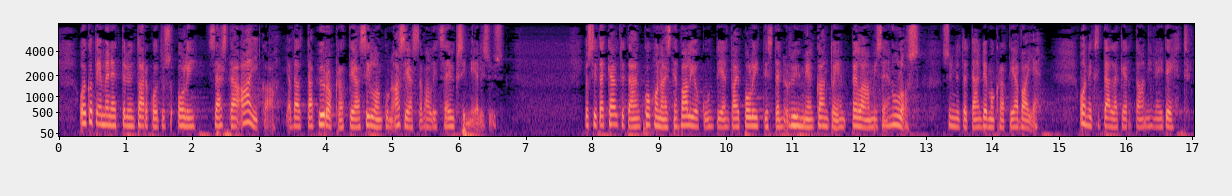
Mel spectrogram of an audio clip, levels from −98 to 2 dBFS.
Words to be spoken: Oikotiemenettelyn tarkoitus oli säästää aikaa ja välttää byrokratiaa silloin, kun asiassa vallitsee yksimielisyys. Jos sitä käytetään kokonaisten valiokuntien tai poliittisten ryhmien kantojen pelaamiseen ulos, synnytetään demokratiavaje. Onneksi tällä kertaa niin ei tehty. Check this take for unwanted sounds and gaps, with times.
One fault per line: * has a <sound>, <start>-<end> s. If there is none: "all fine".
all fine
